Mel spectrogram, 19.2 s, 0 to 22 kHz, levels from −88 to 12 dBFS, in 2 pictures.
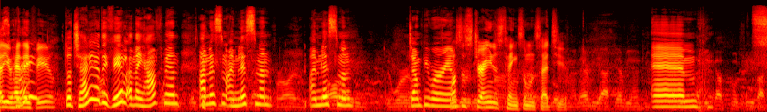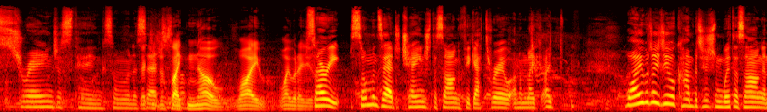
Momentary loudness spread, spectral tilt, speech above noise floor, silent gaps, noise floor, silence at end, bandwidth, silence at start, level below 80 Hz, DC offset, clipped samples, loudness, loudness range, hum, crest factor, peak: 14 LU; -3 dB/octave; 22 dB; none; -43 dBFS; 0 s; 17.5 kHz; 0 s; -66 dBFS; under 0.1%; under 0.1%; -20 LUFS; 6 LU; none; 20 dB; 0 dBFS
